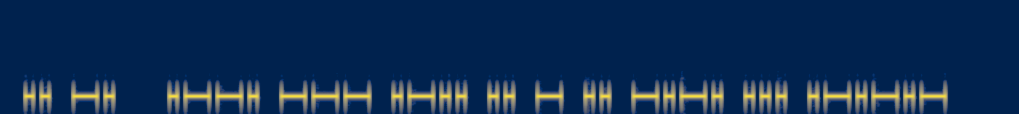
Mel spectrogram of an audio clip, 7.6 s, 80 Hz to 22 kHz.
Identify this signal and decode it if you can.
Morse code, heard as a keyed tone, about 20 wpm, 700 Hz. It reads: IN POLITICS.
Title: Sentences from Top 1000 Words - Review Part 6 - 20wpm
